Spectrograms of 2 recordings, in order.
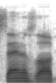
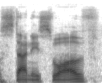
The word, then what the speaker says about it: Stanisław: Yeah, and it's in Polish language, we don't pronounce the L. It's like an L with an accent on the L itself. Right. It's a W sound, so Stanisław would be the correct pronunciation.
